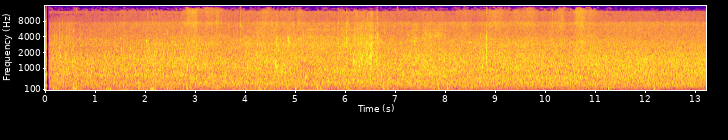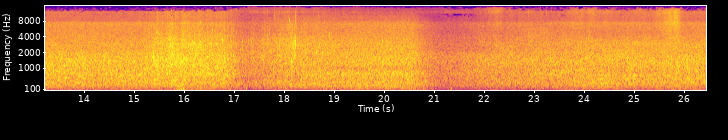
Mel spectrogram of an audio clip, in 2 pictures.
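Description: A river rushes and splashes loudly close by.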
